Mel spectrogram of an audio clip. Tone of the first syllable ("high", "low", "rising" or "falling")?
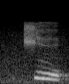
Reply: falling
